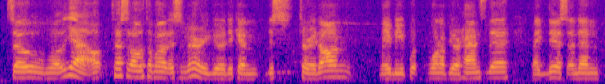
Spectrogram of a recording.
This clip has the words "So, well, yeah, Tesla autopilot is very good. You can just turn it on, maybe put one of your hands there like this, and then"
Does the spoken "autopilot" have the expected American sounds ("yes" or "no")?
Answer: no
